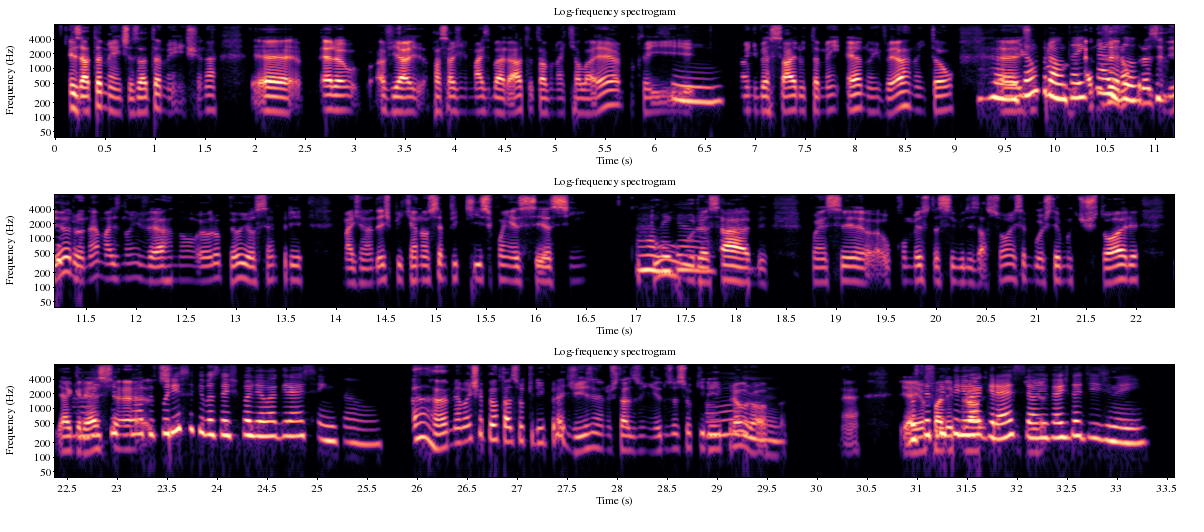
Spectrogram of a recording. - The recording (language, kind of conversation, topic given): Portuguese, podcast, Já perdeu a sua mala durante uma viagem?
- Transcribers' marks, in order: giggle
